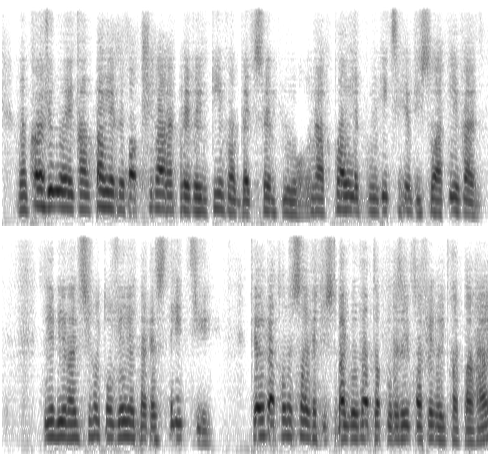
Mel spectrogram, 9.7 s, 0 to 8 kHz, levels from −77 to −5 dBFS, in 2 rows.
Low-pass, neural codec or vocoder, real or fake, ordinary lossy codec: 7.2 kHz; codec, 16 kHz, 0.5 kbps, FreqCodec, smaller model; fake; AAC, 32 kbps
